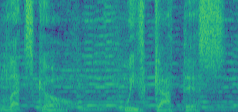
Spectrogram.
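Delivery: ordinary talk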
